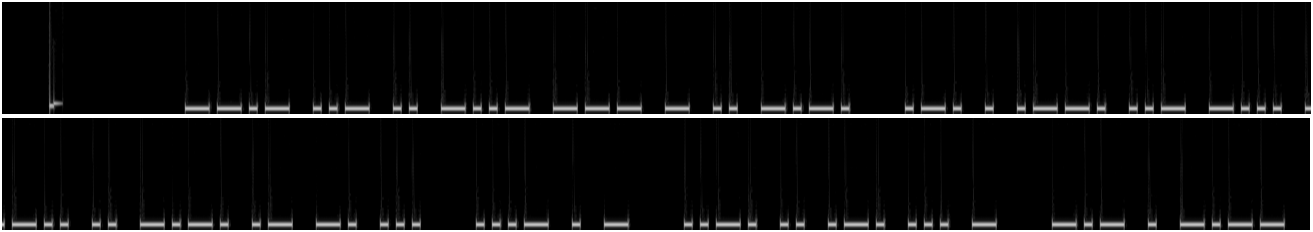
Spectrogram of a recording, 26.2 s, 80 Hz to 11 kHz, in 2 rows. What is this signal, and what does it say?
Morse code, heard as a keyed tone, about 15 wpm, 700 Hz. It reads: QUIXOTIC REPUBLICANS VET FIRST KEY
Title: Pangram Challenge v2 - 15wpm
